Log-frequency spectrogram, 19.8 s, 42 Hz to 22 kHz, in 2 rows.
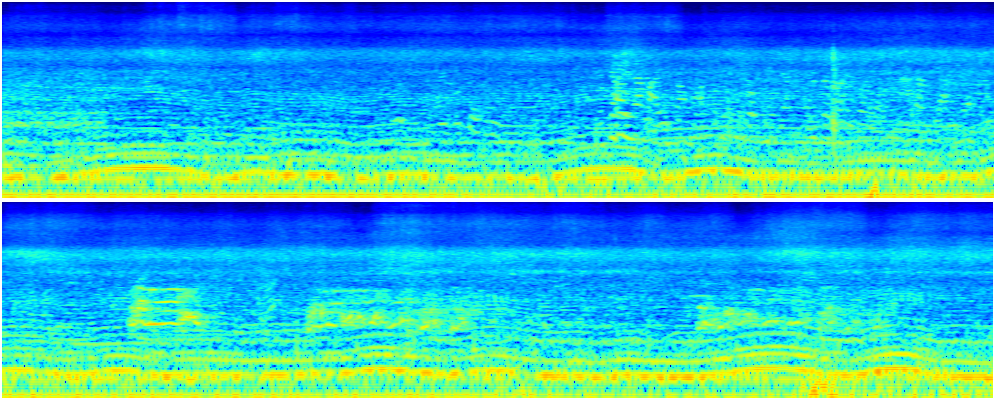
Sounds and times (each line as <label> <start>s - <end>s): Lawn mower 0.0s - 11.3s
Traffic sound 0.0s - 19.8s
walking in the park 6.5s - 19.8s
Tourists 10.5s - 15.5s
Dog 11.2s - 12.1s
Lawn mower 11.9s - 19.8s
Dog 12.9s - 15.1s
Dog 16.8s - 18.9s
